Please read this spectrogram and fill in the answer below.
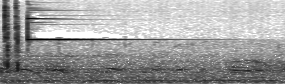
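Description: Two quick mouse clicks followed by one bright bell ding that rings out and fades over about a second and a half: a YouTube subscribe-button notification sound effect.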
